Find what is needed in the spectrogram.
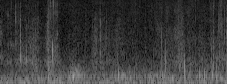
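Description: A hardbound Gospel book being lifted from a wooden lectern close to its microphone: a scatter of faint, irregular taps and knocks over a low hum.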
